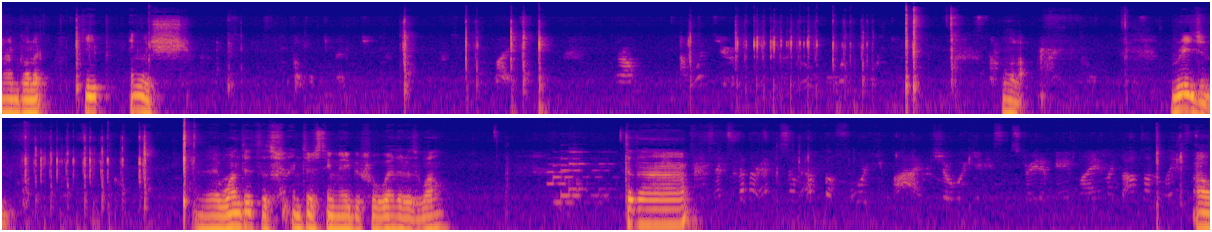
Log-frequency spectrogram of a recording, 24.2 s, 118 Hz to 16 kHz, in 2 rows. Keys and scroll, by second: 0.7 Return, 1.4 Down, 1.9 Down, 2.0-3.9 Down, 4.7 Down, 5.0 Down, 5.3-6.8 Up, 7.3 Up, 7.5 Up, 7.7 Up, 7.9 Up, 8.1 Up, 8.3 Down, 8.5 Down, 9.0 Return, 12.3 Down, 12.4 Down, 12.6 Down, 12.8 Down, 12.9 Down, 13.1 Down, 13.4 Down, 13.8 Return, 23.8 Escape.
